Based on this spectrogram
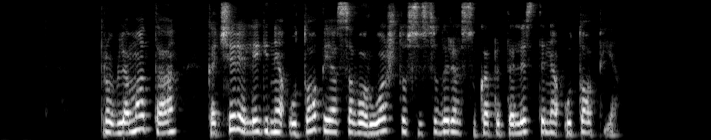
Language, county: Lithuanian, Kaunas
